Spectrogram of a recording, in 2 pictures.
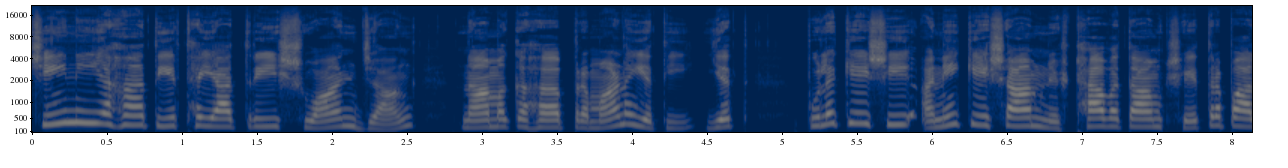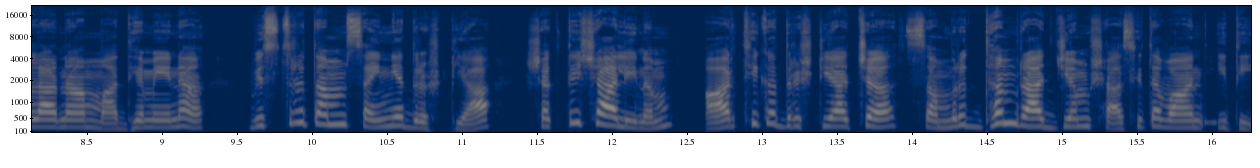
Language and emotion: Sanskrit, neutral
